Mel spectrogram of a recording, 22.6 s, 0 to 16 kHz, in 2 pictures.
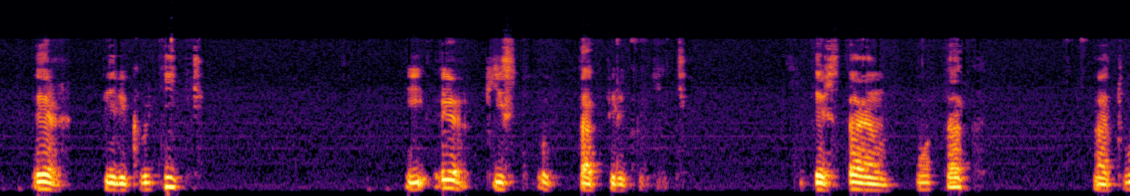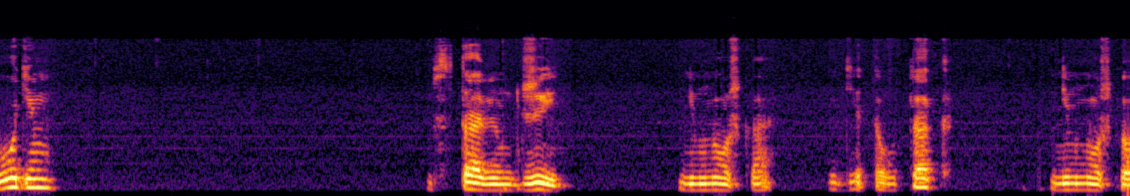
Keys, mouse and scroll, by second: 0.1 r, 2.0 middle click, 3.8 r, 6.7 middle click, 8.2 scroll down 3, 8.6 middle click, 9.6 r, 11.5 middle click, 12.5-12.9 scroll up 2, 13.0 middle click, 14.1 scroll down 1, 15.2 scroll down 1, 16.5 g, 20.5 middle click, 21.7 g.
